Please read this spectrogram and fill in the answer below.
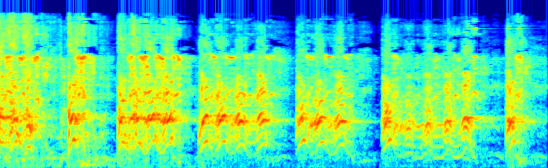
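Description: Chihuahua barking in a rapid, continuing string of high, yappy barks.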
